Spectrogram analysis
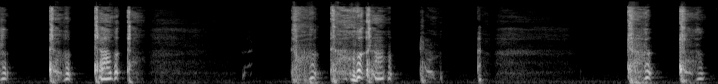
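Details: Roughly ten short, dry coughs in small clusters with repeated throat clearing, occasional laughter and faint breaths between bursts; a person coughing.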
